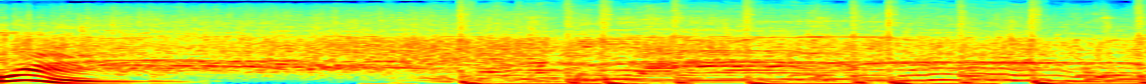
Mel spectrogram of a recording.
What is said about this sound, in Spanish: Nada, un aplauso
